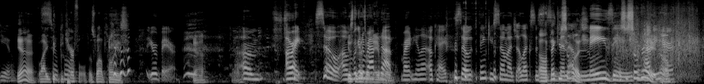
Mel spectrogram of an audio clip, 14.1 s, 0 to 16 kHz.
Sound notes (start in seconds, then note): 3.8 audience laughing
